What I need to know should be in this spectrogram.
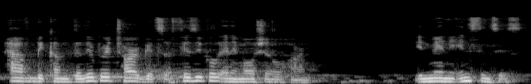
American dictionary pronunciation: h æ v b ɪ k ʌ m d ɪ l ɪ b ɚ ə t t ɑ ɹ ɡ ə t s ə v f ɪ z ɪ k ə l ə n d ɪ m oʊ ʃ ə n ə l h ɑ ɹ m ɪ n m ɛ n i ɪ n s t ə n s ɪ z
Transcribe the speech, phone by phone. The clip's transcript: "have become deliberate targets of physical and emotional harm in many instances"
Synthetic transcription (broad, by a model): h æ v b ɪ k ʌ m d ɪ l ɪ b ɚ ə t t ɑ ɹ ɡ ə t s ə v f ɪ z ɪ k ə l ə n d ɪ m oʊ ʃ ə n ə l h ɑ ɹ m ɪ n m ɛ n i ɪ n s t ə n s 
